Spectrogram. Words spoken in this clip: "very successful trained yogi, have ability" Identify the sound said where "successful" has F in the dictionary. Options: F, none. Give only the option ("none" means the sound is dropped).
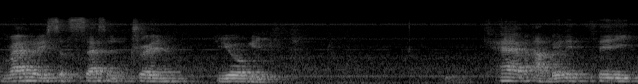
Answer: none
